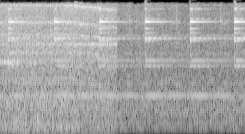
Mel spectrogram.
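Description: A train at restricted speed rumbles loudly as it approaches a railroad worksite, then its low roar drops away as it slows to a stop, leaving a steady high-pitched brake squeal ringing with a few faint clanks.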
